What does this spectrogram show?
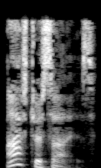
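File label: "ostracise", British English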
